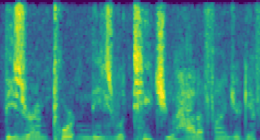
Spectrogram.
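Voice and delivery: normal talking voice

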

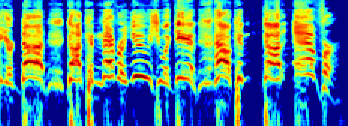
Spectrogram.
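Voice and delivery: loud, rising preacher's call to the congregation; preaching at full force. Acted. Pastor stirring up the church, preaching loud and full. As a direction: preach it out to the whole room.

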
